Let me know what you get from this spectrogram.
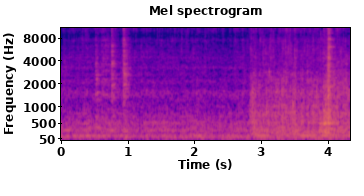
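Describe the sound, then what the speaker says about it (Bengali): Chicken Jahangiri simmers covered in a pot, giving a faint, steady low bubbling with a few soft brief bursts, no voices. "এবারে এটা মিনিট পাঁচেকের জন্য ঢাকা দিয়ে সেদ্ধ হতে দেব"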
